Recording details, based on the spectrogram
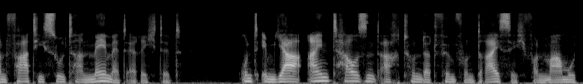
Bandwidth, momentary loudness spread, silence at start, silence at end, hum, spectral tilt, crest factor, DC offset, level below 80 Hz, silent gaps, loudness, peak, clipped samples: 12 kHz; 15 LU; 0 s; 0.05 s; none; -4 dB/octave; 20 dB; under 0.1%; -48 dBFS; none; -25 LUFS; -6 dBFS; under 0.1%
